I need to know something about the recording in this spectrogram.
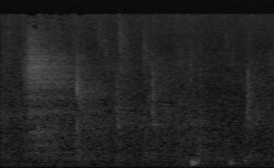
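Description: Near silence of a tennis court between points: faint ticks about twice a second and a single low thump shortly before the end.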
